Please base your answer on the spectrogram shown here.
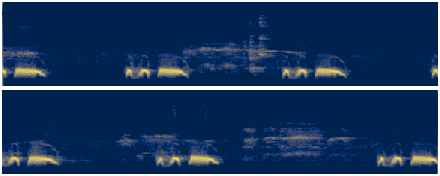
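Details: Insistent, deep-voiced spotted dove cooing, 'thunder voice' style: six low phrases of a stuttered double note and a falling coo, about two seconds apart, with faint higher cooing from another dove.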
